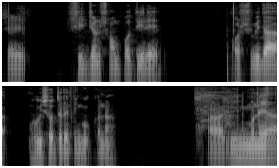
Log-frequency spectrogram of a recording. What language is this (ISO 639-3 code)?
sat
